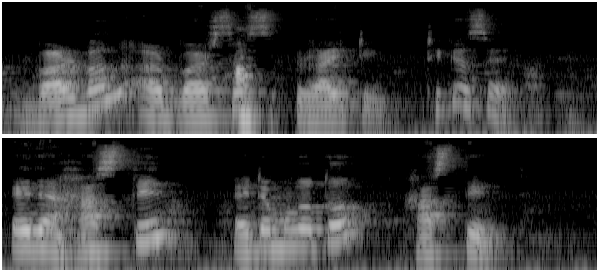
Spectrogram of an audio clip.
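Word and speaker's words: هستید: তারা এই দালটাকে নুন ধারা পরিবর্তন করে উচ্চারণ করে। ঠিক আছে? তখন তারা হাস্তি না বলে কি?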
